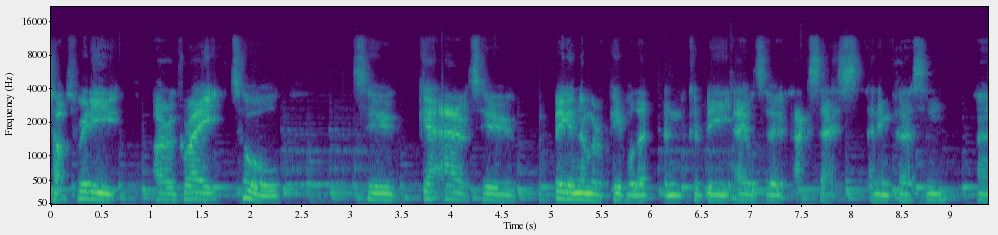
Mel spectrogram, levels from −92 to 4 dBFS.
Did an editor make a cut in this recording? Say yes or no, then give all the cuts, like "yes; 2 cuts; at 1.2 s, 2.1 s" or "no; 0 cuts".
yes; 2 cuts; at 1.8 s, 4.8 s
